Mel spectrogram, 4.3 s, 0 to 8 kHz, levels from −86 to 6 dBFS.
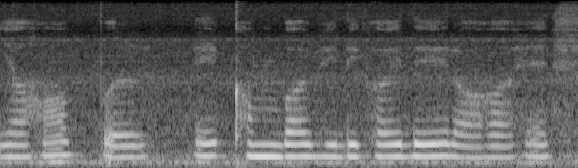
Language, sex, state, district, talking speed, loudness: Hindi, female, Uttar Pradesh, Saharanpur, 125 wpm, -16 LUFS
